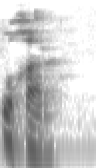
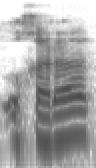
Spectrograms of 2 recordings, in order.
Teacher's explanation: normally in prose you wouldn't pronounce before a speech pause the final vowel, so you would just say ukhar, even though there is a case ending ukhara, but you would skip that.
